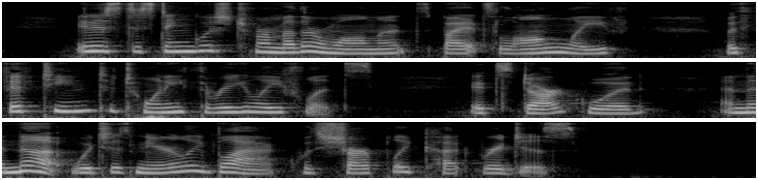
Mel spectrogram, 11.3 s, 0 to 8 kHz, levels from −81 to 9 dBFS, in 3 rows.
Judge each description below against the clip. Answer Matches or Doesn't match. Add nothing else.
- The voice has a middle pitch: Doesn't match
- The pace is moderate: Matches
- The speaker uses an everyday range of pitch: Matches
